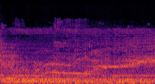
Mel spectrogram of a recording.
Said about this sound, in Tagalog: Ano yun? Mga asong ulul, parang ikaw. Aso ba yun? Bakit parang malalaking tigre ang tunog?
